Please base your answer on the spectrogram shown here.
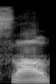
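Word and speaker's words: Slough: 1932 in SLO England it's pronounced SLO but yeah it is it is it is written like that SLO SLO game over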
